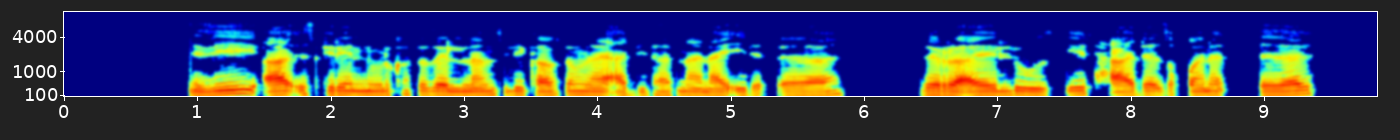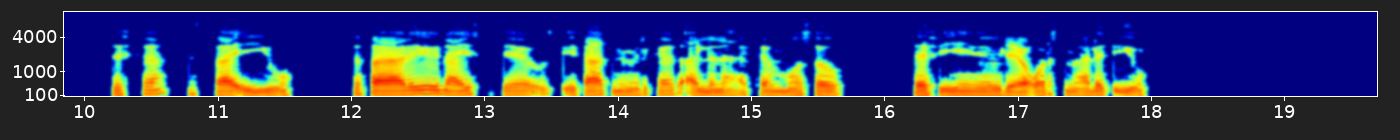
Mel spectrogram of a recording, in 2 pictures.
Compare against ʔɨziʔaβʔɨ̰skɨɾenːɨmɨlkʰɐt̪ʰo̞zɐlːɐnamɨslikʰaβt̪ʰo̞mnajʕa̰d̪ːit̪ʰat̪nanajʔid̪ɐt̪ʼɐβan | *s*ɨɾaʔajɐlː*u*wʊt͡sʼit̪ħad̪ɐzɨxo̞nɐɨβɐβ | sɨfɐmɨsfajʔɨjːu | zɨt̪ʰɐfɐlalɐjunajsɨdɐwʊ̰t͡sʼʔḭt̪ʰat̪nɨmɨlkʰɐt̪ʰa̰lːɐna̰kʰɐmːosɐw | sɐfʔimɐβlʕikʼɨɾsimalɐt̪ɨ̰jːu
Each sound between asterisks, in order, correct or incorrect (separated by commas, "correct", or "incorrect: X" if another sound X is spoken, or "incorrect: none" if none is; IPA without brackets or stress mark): incorrect: z, correct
